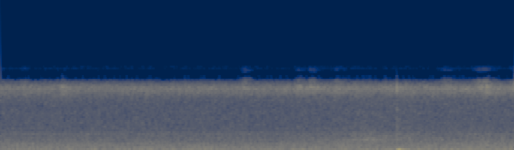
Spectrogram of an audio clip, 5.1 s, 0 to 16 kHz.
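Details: Computer speakers making a steady insect-like chirping hiss, with one dull thump near the end, since upgrading to Ubuntu 10.10; the noise appears at startup and at random times during a session.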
